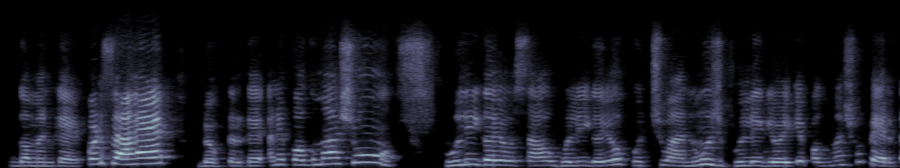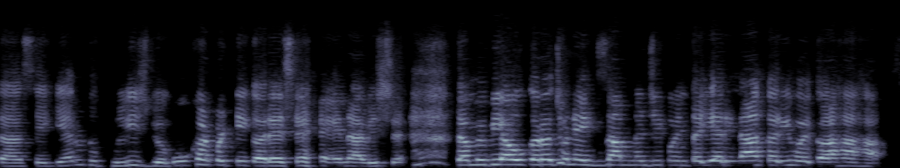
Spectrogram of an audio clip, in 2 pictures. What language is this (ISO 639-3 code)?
guj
